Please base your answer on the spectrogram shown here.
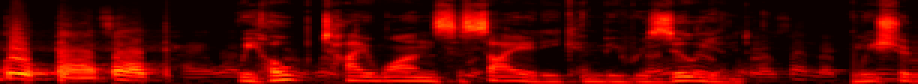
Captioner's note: through translator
